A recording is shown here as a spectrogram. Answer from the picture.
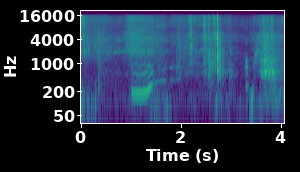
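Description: Thin painted steel roofing sheets being handled and lifted, giving a few sharp metallic clicks, the loudest a little before three seconds in. About a second in, a short wordless voice sound glides upward in pitch.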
